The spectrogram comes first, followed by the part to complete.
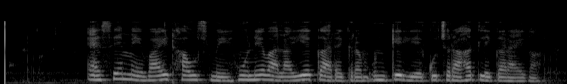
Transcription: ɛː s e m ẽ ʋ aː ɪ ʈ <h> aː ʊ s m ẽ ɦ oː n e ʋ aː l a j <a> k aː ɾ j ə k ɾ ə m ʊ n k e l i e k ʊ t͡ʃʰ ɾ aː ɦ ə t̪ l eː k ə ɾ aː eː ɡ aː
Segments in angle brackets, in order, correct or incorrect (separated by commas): correct, incorrect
